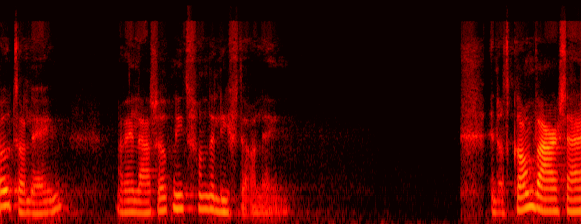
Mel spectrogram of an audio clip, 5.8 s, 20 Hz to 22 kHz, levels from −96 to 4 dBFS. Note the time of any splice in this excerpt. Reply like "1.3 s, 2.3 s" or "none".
4.8 s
